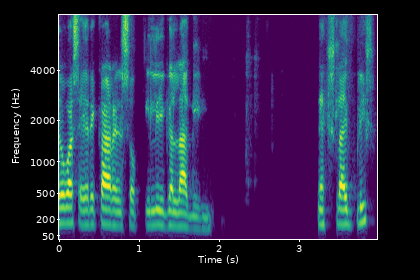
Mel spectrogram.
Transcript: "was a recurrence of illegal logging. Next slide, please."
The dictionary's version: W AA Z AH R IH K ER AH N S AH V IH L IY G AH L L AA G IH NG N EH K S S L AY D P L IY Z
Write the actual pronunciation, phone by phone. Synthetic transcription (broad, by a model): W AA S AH R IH K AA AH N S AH P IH L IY G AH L L AA G IH NG N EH K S S L AY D P L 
